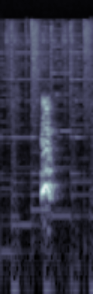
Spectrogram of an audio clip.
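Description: A single short dog bark, sharp and fairly loud, stands out against faint low thumping sounds before and after it.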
